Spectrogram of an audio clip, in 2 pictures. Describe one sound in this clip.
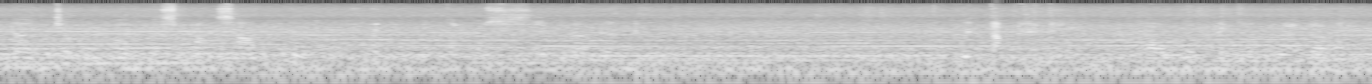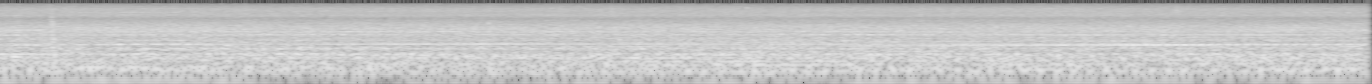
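Traffic rumbles past on a busy road.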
